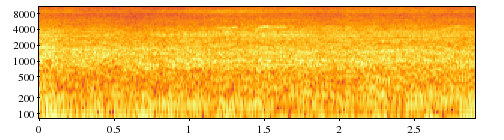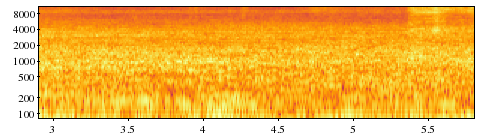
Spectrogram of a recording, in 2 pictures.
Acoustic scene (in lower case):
street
